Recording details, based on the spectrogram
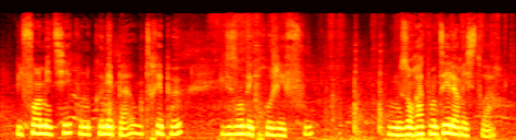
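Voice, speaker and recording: Amid noticeable background noise, a woman with a fairly low voice talks at a moderate pace, her intonation fairly even and her pauses long and frequent. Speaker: podcast host. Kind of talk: podcast intro narration.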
